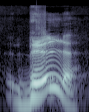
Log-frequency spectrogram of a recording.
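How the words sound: The vowel is open and lax. This is the usual Quebec pronunciation. "Au Québec, évidemment, ce sont les premières qu'on entend"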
